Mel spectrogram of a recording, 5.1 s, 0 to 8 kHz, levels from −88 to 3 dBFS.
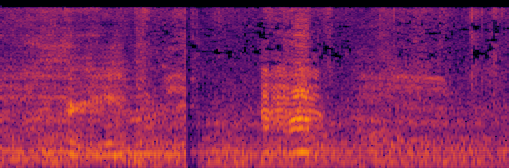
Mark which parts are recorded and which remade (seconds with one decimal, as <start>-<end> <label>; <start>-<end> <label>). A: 0.0-1.4 remade; 1.4-3.5 recorded; 3.5-3.9 remade; 3.9-5.1 recorded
